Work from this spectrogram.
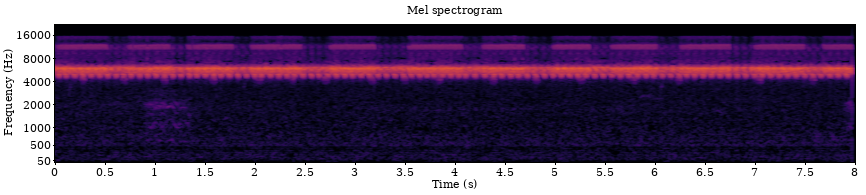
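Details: Steady shrill cricket chorus beside the Barcoo River at Welford National Park, Outback Queensland, on a calm summer sunset: continuous trill with evenly spaced higher pulses, and one faint bird call near the first second.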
